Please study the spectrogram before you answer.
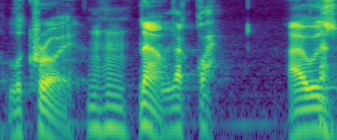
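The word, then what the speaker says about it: LaCroix: you don't know is actually you're supposed to pronounce It Lacrosse because it's from Lacrosse Wisconsin and they're like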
